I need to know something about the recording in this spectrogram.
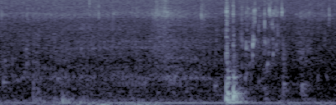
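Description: Small knocks aboard a wooden boat, with one loud knock about one and a half seconds in, over a low steady hum.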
